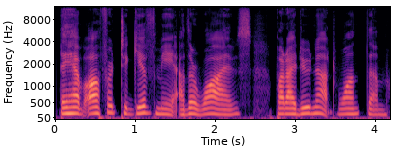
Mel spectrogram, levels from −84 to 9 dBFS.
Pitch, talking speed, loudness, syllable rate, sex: 165 Hz, 200 wpm, -19 LUFS, 4.8 syllables/s, female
